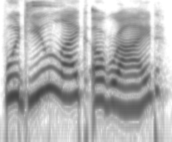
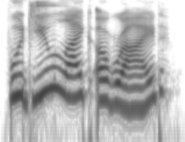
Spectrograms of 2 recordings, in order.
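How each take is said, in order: Both takes have the same delivery.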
